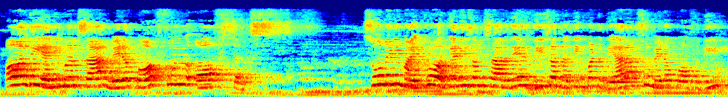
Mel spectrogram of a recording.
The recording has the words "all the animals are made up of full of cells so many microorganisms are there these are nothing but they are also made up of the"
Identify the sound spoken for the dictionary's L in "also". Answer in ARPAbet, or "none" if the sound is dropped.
none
